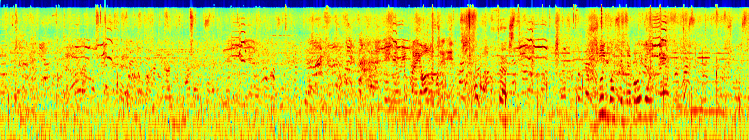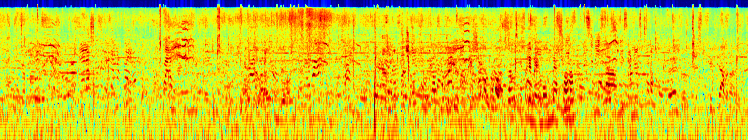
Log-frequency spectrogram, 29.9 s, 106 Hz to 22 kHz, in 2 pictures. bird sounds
1.4s 2.6s, 4.5s 5.6s, 10.0s 14.2s, 15.6s 16.8s, 20.8s 27.8s

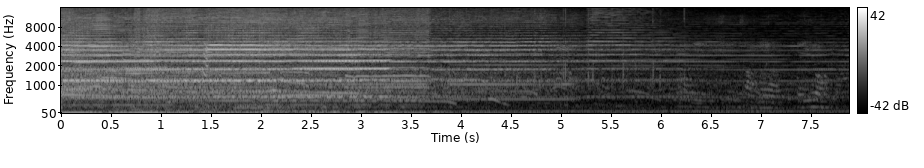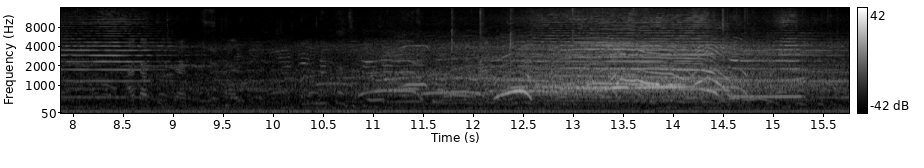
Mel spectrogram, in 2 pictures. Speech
6.0s 11.7s

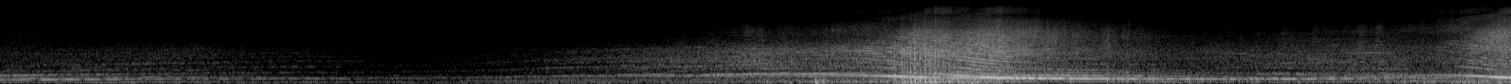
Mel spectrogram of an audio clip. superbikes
4.4s 15.1s

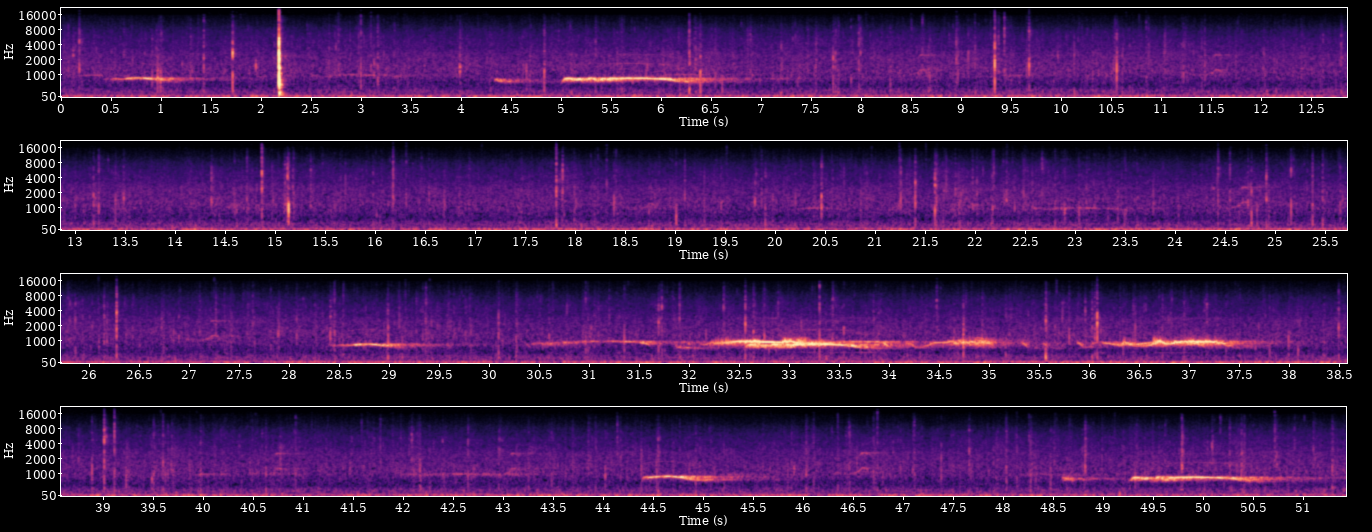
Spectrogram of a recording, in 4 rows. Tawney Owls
30.4s 37.8s

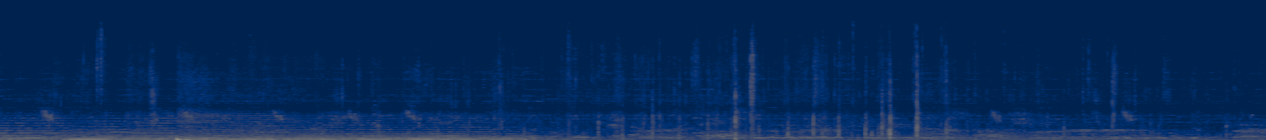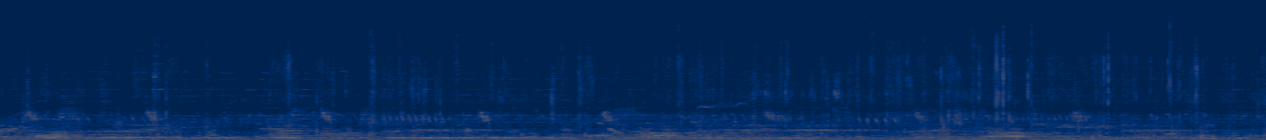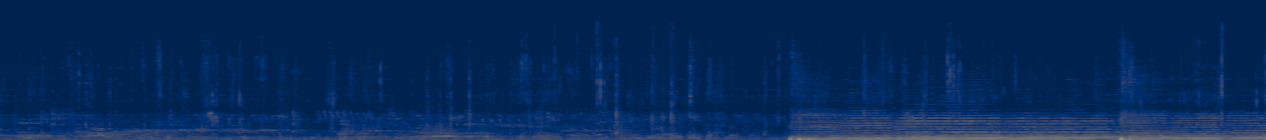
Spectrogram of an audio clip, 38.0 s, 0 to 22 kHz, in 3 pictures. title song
0.0s 5.6s, 33.2s 37.9s

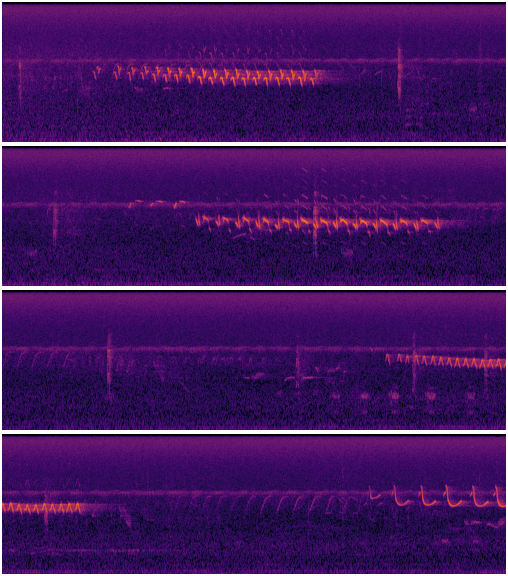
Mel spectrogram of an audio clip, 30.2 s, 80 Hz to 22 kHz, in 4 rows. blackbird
19.0s 24.1s, 27.8s 30.2s

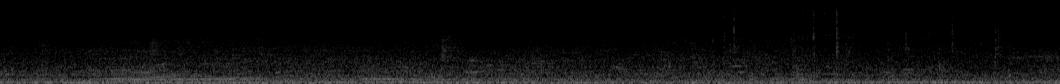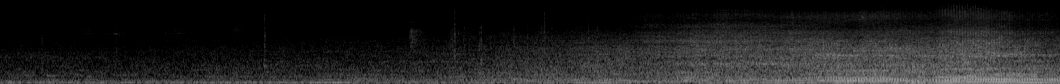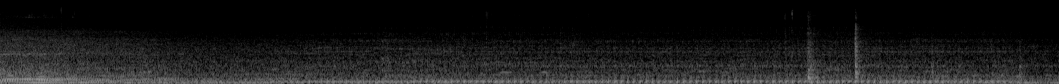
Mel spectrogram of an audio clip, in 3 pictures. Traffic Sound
13.7s 31.7s

